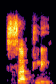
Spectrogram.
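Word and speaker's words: subtly: undermine you while others might सली बी यहां पे साइलेंट है सली सल से बना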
